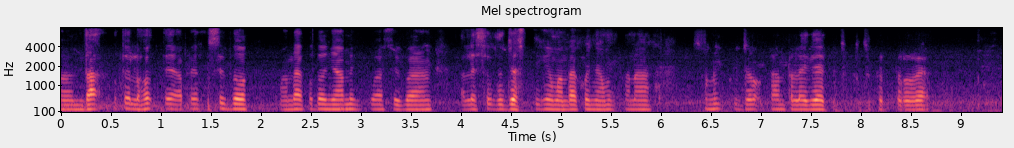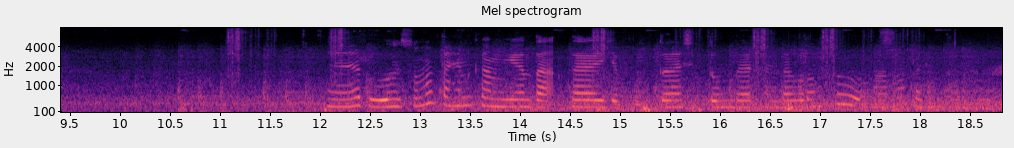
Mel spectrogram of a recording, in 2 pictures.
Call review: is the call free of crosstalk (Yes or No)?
Yes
